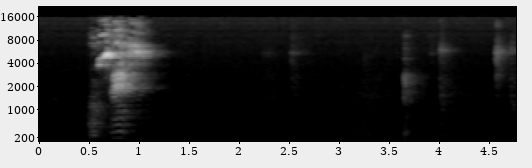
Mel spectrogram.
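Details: Pet African grey parrot, male, chattering to himself in the morning indoors: one loud harsh squawk, then soft brief clicks and short raspy notes at irregular intervals.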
